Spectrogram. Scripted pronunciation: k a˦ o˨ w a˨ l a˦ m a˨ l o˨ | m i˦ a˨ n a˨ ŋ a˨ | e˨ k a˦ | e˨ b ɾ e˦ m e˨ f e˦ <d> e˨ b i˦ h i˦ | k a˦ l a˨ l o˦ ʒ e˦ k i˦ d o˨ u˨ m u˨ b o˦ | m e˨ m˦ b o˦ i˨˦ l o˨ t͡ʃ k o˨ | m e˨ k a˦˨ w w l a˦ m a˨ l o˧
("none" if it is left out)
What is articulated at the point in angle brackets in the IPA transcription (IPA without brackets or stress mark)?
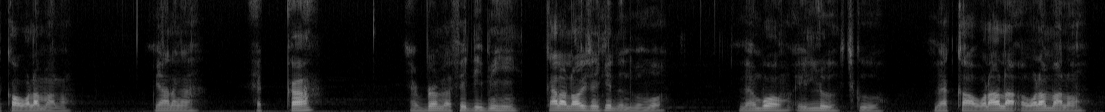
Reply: d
